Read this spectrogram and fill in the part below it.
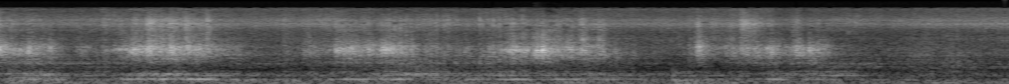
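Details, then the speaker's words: Dryer after rollers were cleaned and lubricated and a new belt fitted, drum turned by hand: soft whooshing swell about once a second, no grinding; only the new belt lining up on the pulley. "That noise is the belt lining up on the pulley. That's it. We'll spin it this way. Easier."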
